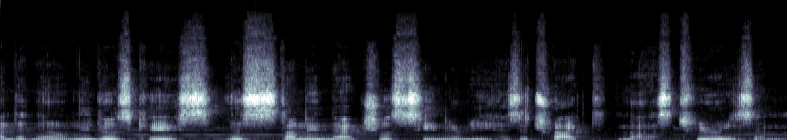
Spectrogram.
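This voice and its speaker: Over music in the background, someone with a Scottish accent talks at a fairly quick pace with lively intonation. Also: man. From Scotland. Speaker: travel vlogger. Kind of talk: travel documentary narration.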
